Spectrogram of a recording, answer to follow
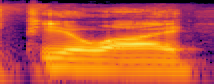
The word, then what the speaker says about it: Poilievre: I'm not certain how to pronounce it. It's Poilievre.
